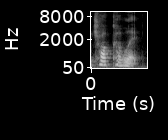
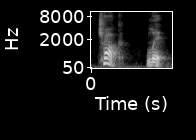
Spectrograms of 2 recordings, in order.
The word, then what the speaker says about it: chocolate: right dark L people chocolate chocolate We're not gonna say chocolate we're gonna say chocolate chocolate and Catholic we're not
